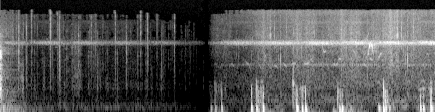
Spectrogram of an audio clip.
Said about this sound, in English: On a single horse, Bree, Myrtle, and Jinquil ride west toward the river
